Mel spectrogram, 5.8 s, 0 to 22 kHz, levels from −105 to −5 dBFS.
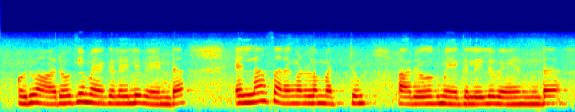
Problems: constant background noise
